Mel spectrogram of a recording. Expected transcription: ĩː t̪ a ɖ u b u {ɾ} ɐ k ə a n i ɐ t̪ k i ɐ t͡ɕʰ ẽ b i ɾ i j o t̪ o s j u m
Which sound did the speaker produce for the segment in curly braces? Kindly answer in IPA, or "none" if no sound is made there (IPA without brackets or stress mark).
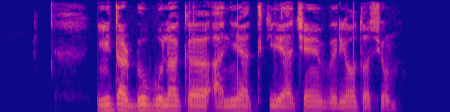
l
